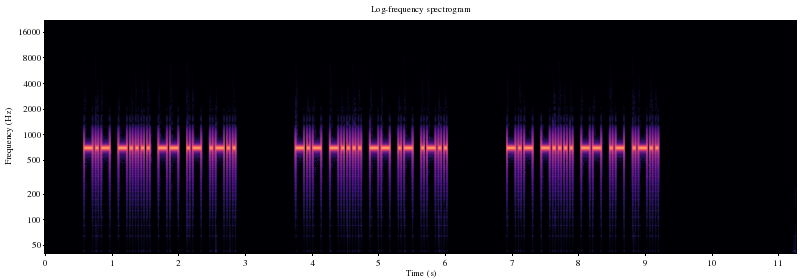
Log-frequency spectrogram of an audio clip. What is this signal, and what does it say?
Morse code, heard as a keyed tone, about 28 wpm, 700 Hz. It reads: K6MAL K6MAL K6MAL
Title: USA Call Signs - 5 Characters - Repeated 3x - 28wpm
